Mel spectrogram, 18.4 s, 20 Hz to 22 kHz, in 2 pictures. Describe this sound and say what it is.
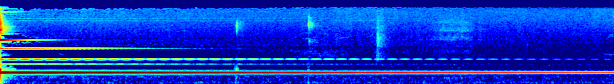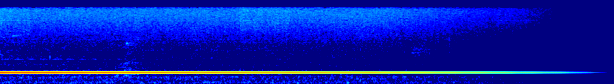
mono bell -4 A# 18sec
Semi tuned bell tones. All tones are derived from one bell.
bell, bells, bell-set, bell-tone, bong, ding, dong, ping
